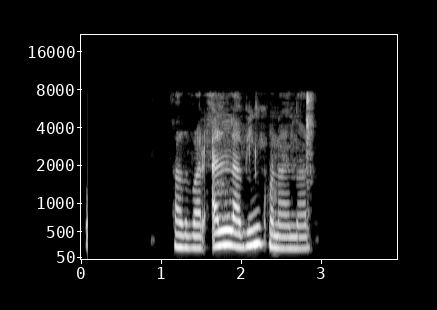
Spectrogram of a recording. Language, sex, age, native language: Icelandic, female, 10, Polish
